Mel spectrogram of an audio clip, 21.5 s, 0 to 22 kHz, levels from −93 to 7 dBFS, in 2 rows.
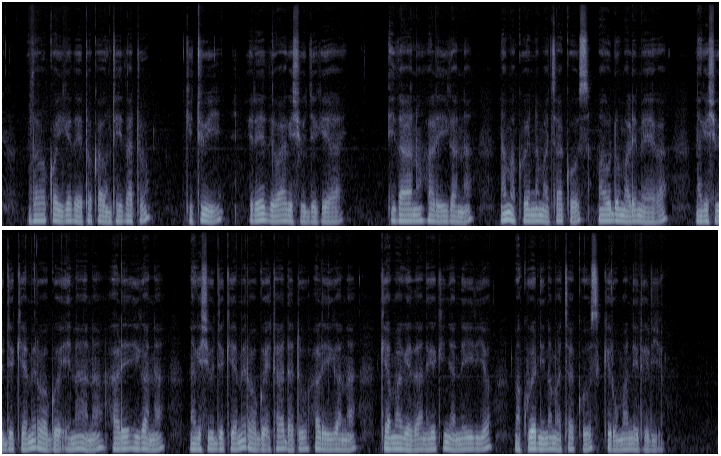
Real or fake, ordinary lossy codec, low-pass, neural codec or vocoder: real; none; none; none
